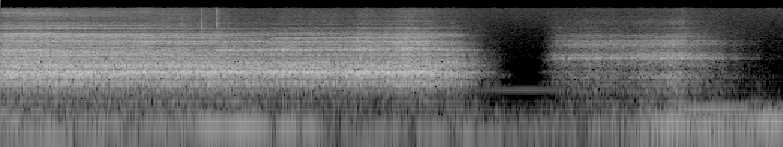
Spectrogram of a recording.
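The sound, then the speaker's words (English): A deep breath drawn in through the nose during a guided meditation session, a long airy inhale followed after a short pause by a softer, slower exhale, heard alone without talk. “Taking in a big deep breath in through the nose. Exhale, let it all go.”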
